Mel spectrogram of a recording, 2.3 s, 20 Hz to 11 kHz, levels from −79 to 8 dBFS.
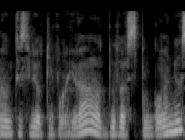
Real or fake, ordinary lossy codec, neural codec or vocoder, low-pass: fake; MP3, 32 kbps; autoencoder, 22.05 kHz, a latent of 192 numbers a frame, VITS, trained on one speaker; 9.9 kHz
